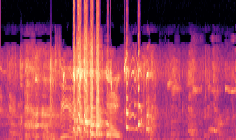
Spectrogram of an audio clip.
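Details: Pet dog at home watching a squirrel outside, giving high squeaky dolphin-like whines in bending, looping tones for about a second, with a woman talking to it before and after.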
